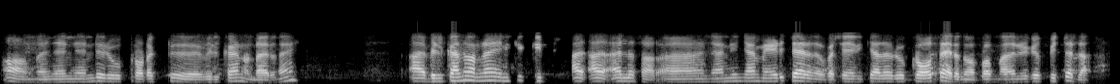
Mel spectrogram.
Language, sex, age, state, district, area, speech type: Malayalam, male, 18-30, Kerala, Idukki, urban, conversation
